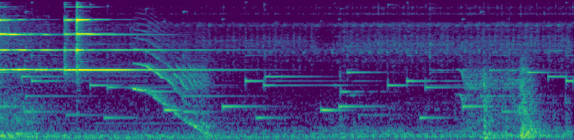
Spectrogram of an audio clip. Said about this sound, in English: Charles pushed against the door and felt a little thrill as a bell went ting-a-ling.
